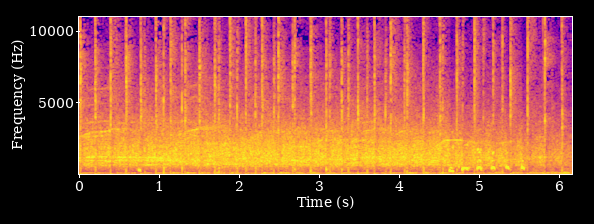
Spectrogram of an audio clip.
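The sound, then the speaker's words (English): A sustained round of applause from a crowd, dense overlapping claps at steady loudness for the whole stretch, with a few faint vocal whoops near the end. “Everyone, please help us joining us and giving a round of applause”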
